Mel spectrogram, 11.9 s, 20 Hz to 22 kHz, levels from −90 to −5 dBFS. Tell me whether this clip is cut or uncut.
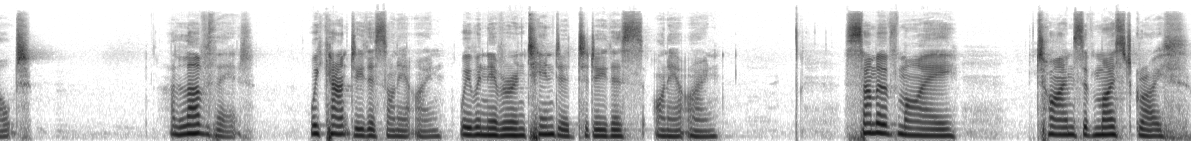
cut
